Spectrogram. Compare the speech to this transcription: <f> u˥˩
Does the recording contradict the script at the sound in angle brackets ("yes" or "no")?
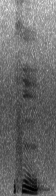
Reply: no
